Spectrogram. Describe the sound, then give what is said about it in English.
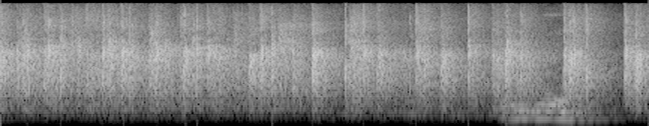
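Sustained applause from a church audience at Abundant Life Center, clapping for what God has done: a dense wash of many hands clapping at steady loudness throughout, with a voice briefly rising over it near the end. “Let's clap our hands and work for what God has done.”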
